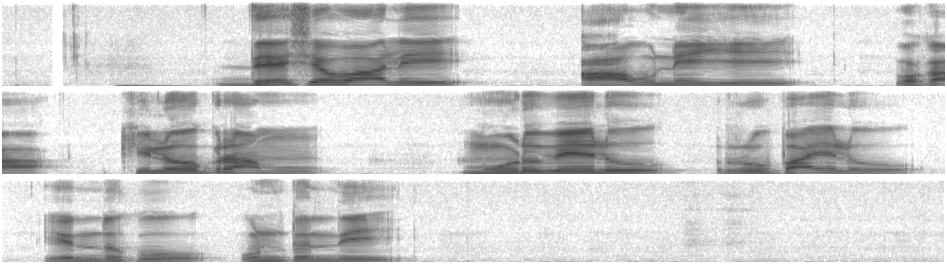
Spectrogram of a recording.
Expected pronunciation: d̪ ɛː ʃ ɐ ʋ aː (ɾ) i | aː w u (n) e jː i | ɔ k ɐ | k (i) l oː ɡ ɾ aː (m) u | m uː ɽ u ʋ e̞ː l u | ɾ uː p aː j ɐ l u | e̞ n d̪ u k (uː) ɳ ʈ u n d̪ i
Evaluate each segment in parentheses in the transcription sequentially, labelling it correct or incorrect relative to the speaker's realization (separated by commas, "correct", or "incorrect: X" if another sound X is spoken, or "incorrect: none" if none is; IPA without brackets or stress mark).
incorrect: l, correct, correct, correct, correct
